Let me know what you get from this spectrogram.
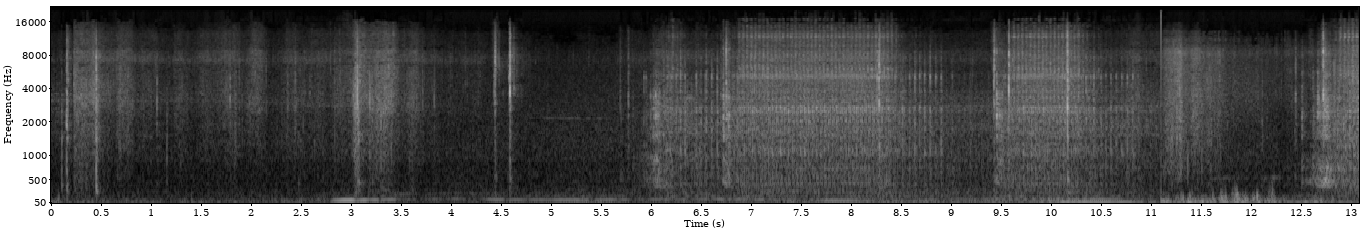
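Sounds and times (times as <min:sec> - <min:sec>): sharp clicks: 0:04.4 - 0:04.8
power tool humming: 0:05.8 - 0:11.1.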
